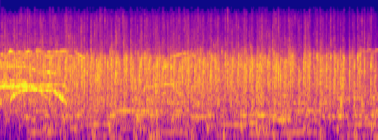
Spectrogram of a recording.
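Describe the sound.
An audience applauds to welcome a comedian to the stage, with dense, steady clapping that stays loud and even throughout. A voice is briefly audible at the start.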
